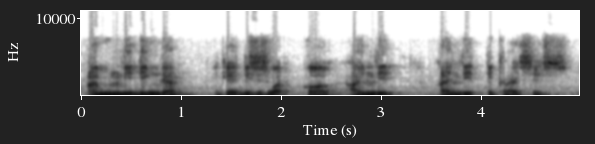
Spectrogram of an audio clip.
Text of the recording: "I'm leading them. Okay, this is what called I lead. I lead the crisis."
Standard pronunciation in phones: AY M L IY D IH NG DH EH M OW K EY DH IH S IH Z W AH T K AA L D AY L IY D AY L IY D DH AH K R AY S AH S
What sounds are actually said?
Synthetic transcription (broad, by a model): AY M L IY D IH NG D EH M OW K EY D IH S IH S W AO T K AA L AY L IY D AY L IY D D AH K R AY S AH S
